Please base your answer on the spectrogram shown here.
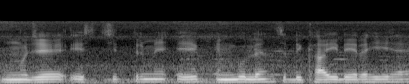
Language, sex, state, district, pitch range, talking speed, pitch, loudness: Hindi, male, Madhya Pradesh, Katni, 110-120 Hz, 145 wpm, 115 Hz, -16 LUFS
